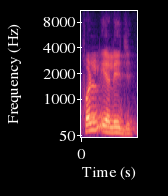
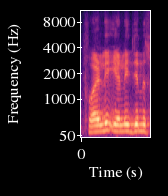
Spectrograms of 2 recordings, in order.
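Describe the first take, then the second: First: The l closes the syllable with no vowel. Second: The l is followed by a short i vowel. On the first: The speaker calls it right. "இப்படி சொல்லுவாங்க" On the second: The speaker calls it wrong. "ஃபொலி எலிஜின்னு சொல்லாமல்"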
